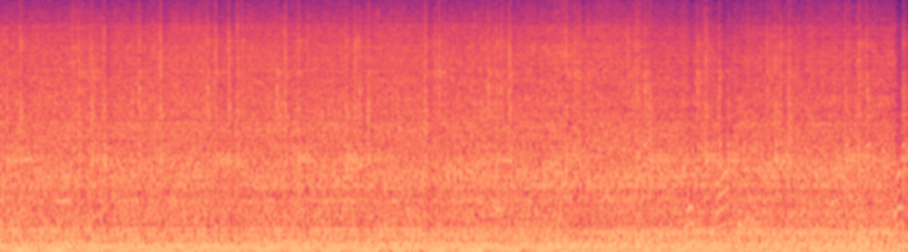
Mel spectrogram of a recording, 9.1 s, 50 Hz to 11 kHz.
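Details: Oliver 66 diesel tractor idling just after an oil change to clear fuel-contaminated oil; a quick, uneven ticking rides over the loud idle as a cracked fan blade strikes the shroud, then the blade breaks right off.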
